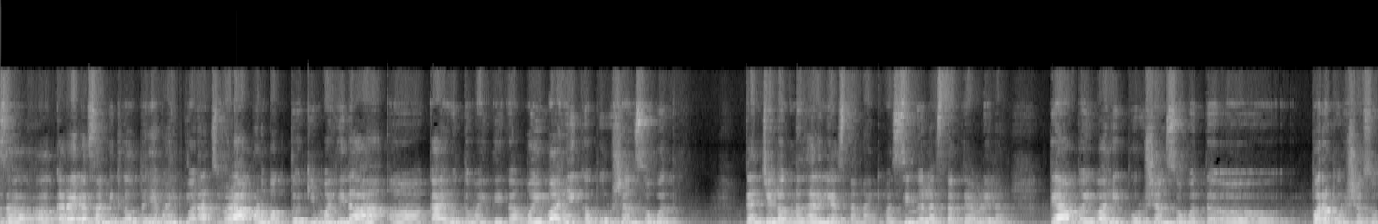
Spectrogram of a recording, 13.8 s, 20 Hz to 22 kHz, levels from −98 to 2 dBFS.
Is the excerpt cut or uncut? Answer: cut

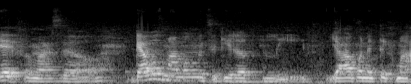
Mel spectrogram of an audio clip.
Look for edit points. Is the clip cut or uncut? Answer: cut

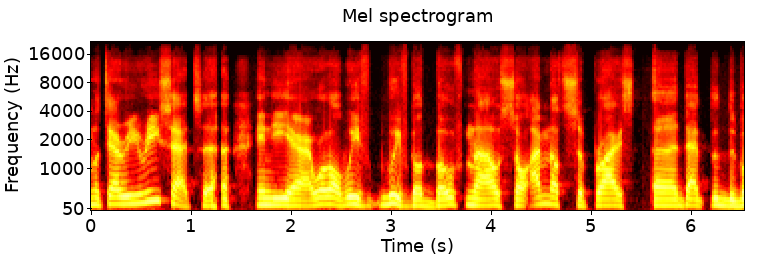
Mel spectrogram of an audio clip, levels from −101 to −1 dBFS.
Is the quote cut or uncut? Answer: cut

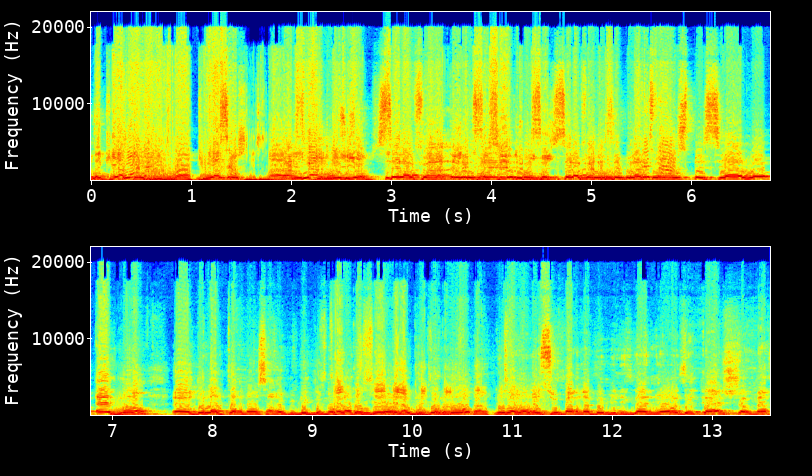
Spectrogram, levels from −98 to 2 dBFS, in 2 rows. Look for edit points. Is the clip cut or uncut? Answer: uncut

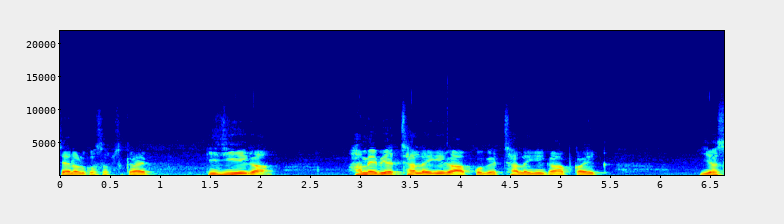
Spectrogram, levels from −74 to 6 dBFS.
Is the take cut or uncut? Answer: uncut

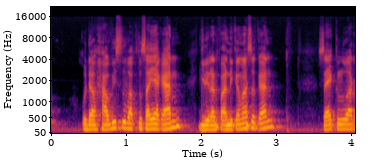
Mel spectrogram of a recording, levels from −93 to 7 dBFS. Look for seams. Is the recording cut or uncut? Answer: uncut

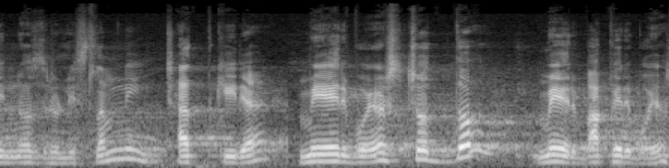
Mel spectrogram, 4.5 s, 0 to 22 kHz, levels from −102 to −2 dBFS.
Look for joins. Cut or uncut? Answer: cut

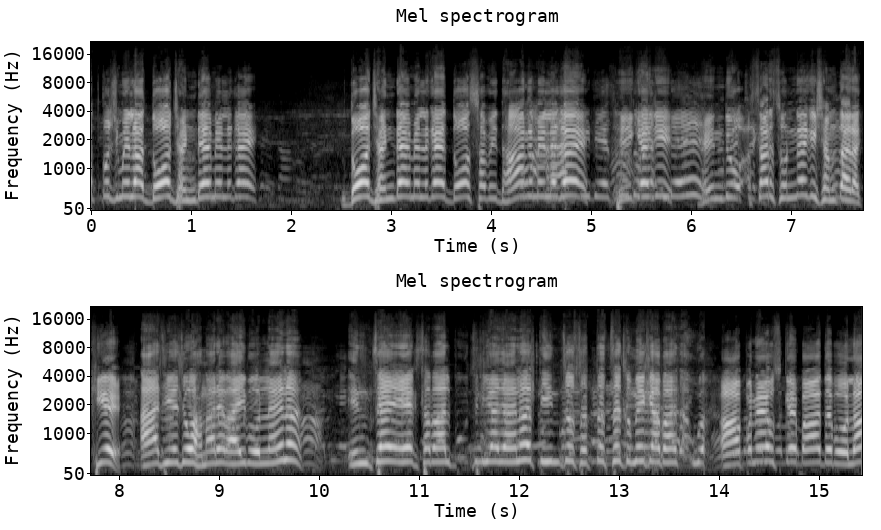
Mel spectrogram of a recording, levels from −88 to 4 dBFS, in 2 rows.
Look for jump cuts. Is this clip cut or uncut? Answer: cut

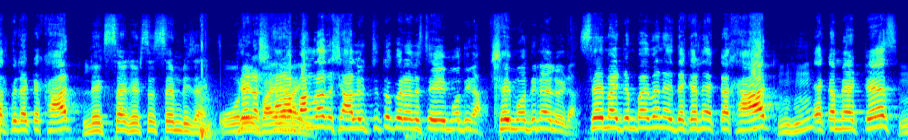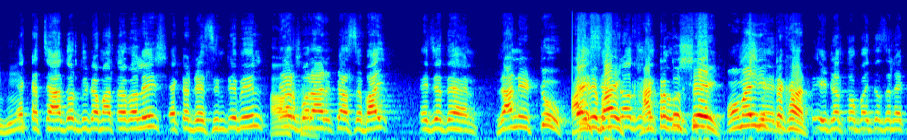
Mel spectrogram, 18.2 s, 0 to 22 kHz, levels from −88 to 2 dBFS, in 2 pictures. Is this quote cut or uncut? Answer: cut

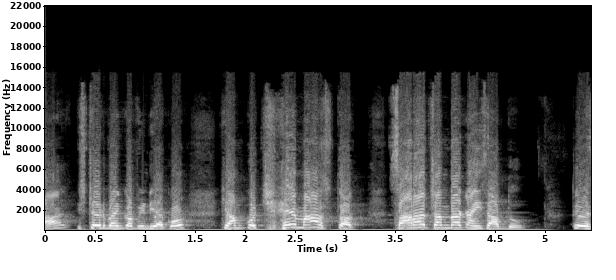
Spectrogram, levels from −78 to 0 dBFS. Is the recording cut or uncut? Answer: uncut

